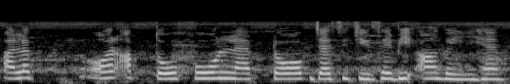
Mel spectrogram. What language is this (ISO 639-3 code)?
urd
